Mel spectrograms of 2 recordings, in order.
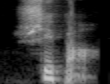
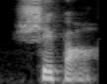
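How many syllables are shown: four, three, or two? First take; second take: two; two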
